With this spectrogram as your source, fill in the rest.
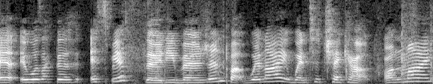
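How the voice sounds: A woman's fairly bright, fairly high-pitched voice in an Australian accent, at a moderate pace with ordinary pitch variation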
